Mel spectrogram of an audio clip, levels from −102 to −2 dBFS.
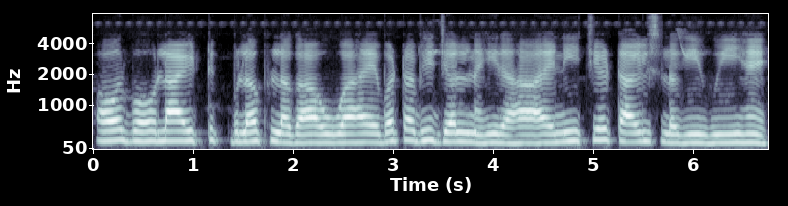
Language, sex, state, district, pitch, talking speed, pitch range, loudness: Hindi, female, Bihar, Kaimur, 200 Hz, 160 wpm, 180-215 Hz, -14 LUFS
